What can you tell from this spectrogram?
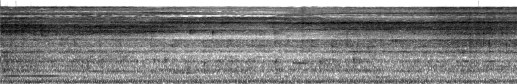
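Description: Salmon fillet pieces sizzling in coconut oil on a hot electric grill pan: a steady hiss.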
